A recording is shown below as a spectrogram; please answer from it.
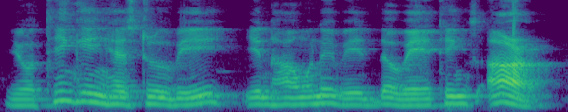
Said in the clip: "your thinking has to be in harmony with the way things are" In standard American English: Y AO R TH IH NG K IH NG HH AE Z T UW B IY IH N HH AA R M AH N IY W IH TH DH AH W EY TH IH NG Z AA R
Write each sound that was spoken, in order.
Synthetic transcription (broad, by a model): Y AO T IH NG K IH NG HH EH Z T UW B IY IH N HH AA W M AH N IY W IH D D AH W EY T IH NG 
